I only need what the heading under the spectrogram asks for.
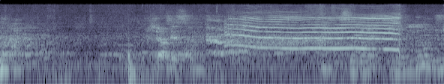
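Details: Cat waiting its turn in front of the toilet, forehead pressed near the door; a long drawn-out meow with a stacked harmonic tone from about three to five seconds, gently falling at the end, after quieter rustling and a person's voice.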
